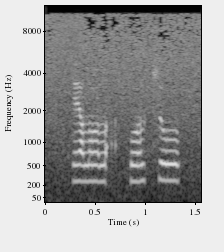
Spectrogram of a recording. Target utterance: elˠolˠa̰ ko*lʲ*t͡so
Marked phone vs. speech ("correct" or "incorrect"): incorrect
